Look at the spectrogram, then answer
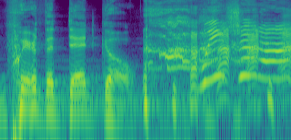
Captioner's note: laughing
